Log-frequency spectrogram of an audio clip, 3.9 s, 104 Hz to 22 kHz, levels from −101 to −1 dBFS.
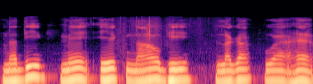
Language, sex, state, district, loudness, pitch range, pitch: Hindi, male, Bihar, Patna, -14 LUFS, 125-140 Hz, 135 Hz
